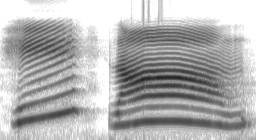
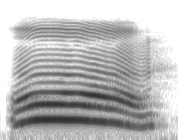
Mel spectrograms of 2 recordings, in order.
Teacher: ह्रस्व स्वर के मुकाबले ये तिगुना समय ले रहा है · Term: प्लुत स्वर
